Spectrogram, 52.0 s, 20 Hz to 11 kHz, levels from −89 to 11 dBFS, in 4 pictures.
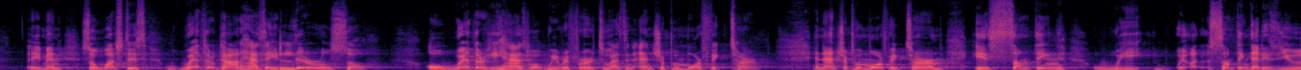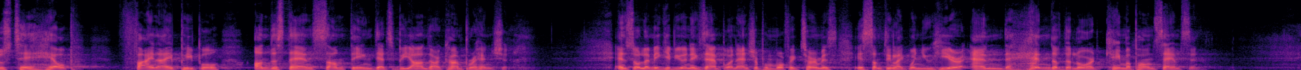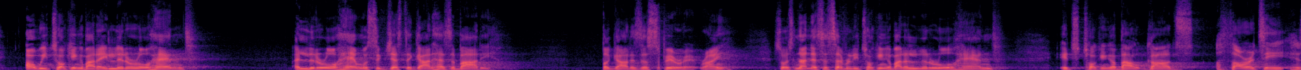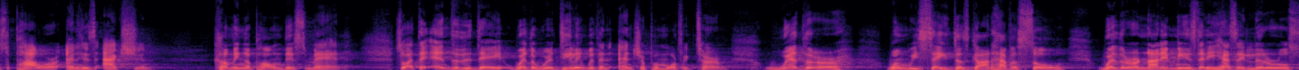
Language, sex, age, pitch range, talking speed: English, male, 50-69, 155-205 Hz, 170 wpm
